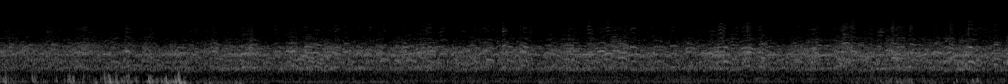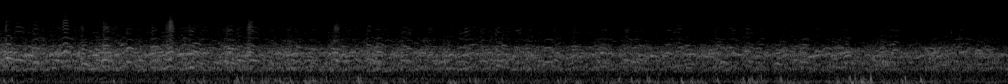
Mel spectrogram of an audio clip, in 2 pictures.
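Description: A large flock of geese calling in flight: a dense, continuous chorus of many overlapping honks at an even level.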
